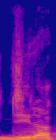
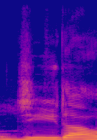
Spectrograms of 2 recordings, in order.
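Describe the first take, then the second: First: The first vowel is short and quick. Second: The first vowel is long and drawn out. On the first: The speaker calls it wrong. "जीरा जीरा कहते हैं" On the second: The speaker calls it right. "नहीं भैया जीरा होता है"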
